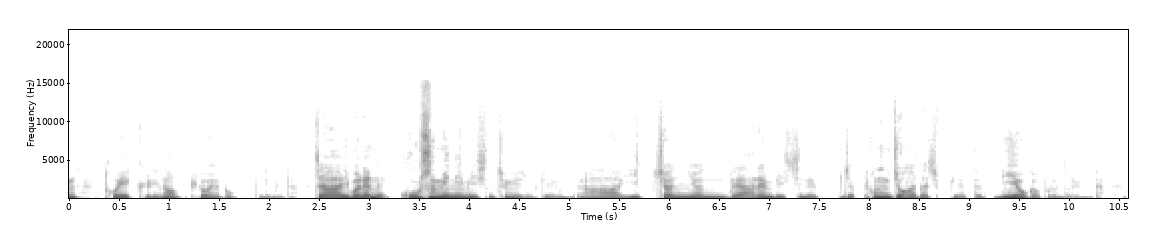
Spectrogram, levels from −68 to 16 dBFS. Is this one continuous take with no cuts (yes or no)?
no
